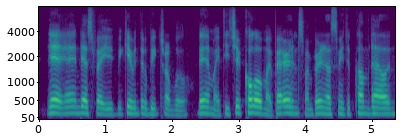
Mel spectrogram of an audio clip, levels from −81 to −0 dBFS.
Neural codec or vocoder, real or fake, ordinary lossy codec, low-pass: codec, 16 kHz, 0.8 kbps, ZipCodec; fake; none; none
